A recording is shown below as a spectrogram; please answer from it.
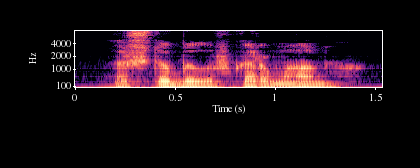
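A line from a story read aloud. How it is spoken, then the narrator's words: Quiet question. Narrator (Russian): также негромко спросил Данил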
